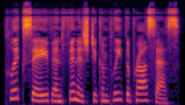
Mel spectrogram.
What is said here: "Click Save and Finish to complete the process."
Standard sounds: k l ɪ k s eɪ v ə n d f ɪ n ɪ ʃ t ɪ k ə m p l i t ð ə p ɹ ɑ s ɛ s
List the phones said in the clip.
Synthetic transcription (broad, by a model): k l ɪ k s eɪ v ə n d f ɪ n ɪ ʃ t ɪ k ə m p l i t ð ə p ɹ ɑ s ɛ s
